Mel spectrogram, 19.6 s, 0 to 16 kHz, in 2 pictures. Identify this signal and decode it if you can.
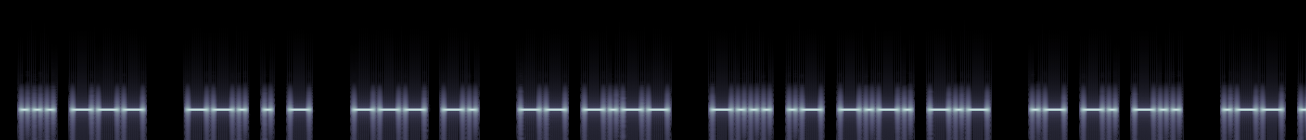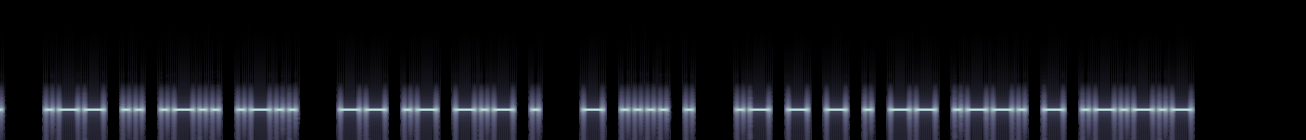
Morse code, heard as a keyed tone, about 25 wpm, 700 Hz. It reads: SO GET ON MY BACK AND WE WILL MAKE THE ATTEMPT.
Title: Sentences from Top 1000 Words 25wpm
